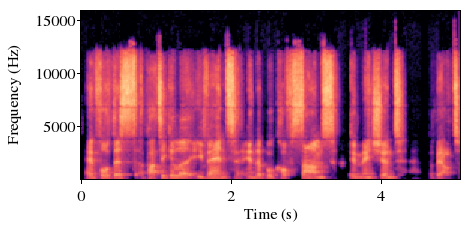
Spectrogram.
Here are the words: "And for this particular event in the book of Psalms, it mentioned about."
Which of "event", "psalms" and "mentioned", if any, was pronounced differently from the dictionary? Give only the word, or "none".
none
